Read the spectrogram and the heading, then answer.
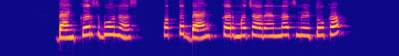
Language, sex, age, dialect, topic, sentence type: Marathi, female, 31-35, Standard Marathi, banking, statement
